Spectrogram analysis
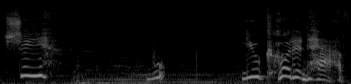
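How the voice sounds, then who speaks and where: A proud, zealous goddess from a dramatic video game. She declaims formally and slowly in a very high voice, grave and commanding, over music. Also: expressive, heavily acted. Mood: shaken denial.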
